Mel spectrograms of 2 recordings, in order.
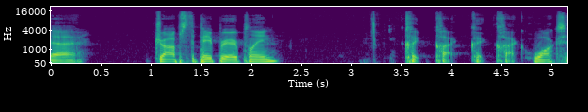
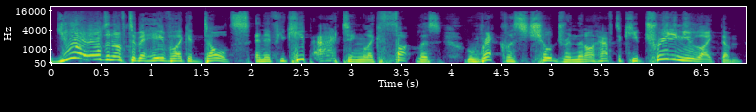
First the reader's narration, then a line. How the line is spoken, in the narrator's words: snaps, saying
